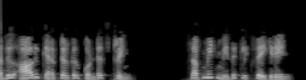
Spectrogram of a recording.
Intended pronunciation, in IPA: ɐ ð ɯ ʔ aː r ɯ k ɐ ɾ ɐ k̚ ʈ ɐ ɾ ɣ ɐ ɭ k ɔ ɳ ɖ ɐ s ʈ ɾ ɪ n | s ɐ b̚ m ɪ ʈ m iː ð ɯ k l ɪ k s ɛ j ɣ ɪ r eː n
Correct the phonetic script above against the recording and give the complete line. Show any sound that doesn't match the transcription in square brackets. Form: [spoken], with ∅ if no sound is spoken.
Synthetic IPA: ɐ ð ɯ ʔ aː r ɯ k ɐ ɾ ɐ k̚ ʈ ɐ ɾ ɣ ɐ ɭ k ɔ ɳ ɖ ɐ s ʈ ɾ ɪ [ŋ] | s ɐ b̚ m ɪ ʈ m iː ð ɯ k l ɪ k s ɛ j ɣ ɪ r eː n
